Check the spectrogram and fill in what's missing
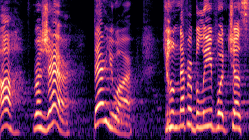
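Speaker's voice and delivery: eager, fast, excited, bursting rush. Greeting someone who has just arrived with news, excited. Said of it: "You sound excited".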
